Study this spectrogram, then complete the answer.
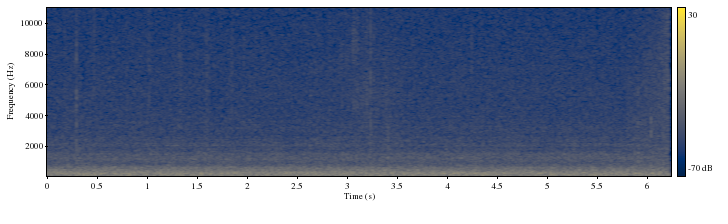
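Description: A paintbrush softly strokes across a canvas.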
